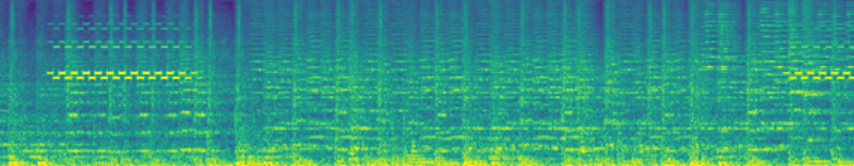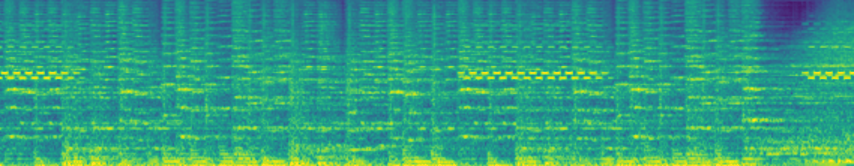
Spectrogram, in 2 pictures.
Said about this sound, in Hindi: मिस्टर पुंदिर, आपका फोन।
